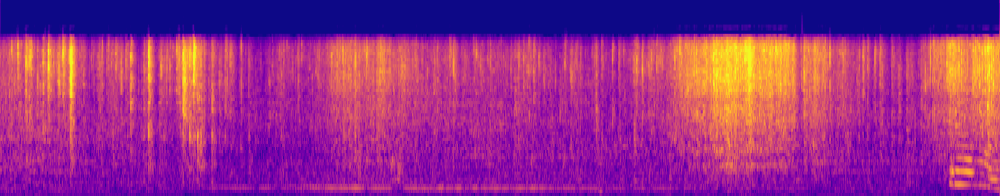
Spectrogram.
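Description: Honeycomb tissue-paper ball decoration handled by hand, folded flat and opened out: crackling and rustling of the paper, with scattered crackles in the first two seconds and a louder rustling swell about seven seconds in.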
